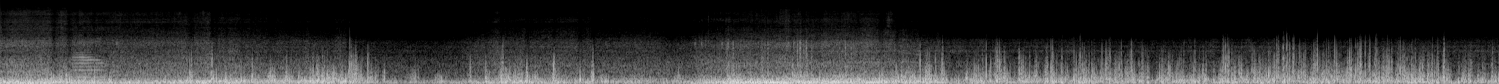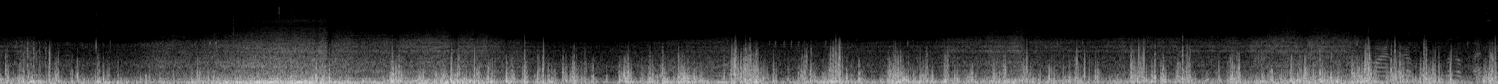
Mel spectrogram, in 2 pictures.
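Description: Bus driving over a rough dirt road: a low engine and road rumble full of rattles and knocks, with wind buffeting the microphone at the open window. The rumble swells louder about eight seconds in and again near eighteen seconds.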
